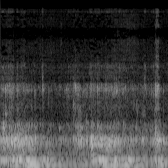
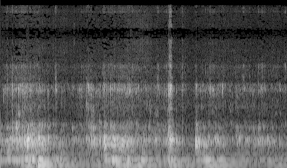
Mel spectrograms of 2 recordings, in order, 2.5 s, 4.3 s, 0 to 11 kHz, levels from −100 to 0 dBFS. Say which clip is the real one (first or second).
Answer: second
